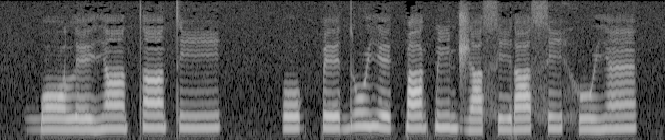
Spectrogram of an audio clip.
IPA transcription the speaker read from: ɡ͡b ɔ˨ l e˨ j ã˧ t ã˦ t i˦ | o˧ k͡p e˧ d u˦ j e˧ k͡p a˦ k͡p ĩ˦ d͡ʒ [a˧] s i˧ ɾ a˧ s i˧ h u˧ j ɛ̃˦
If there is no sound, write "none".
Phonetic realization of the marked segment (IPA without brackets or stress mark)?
a˧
